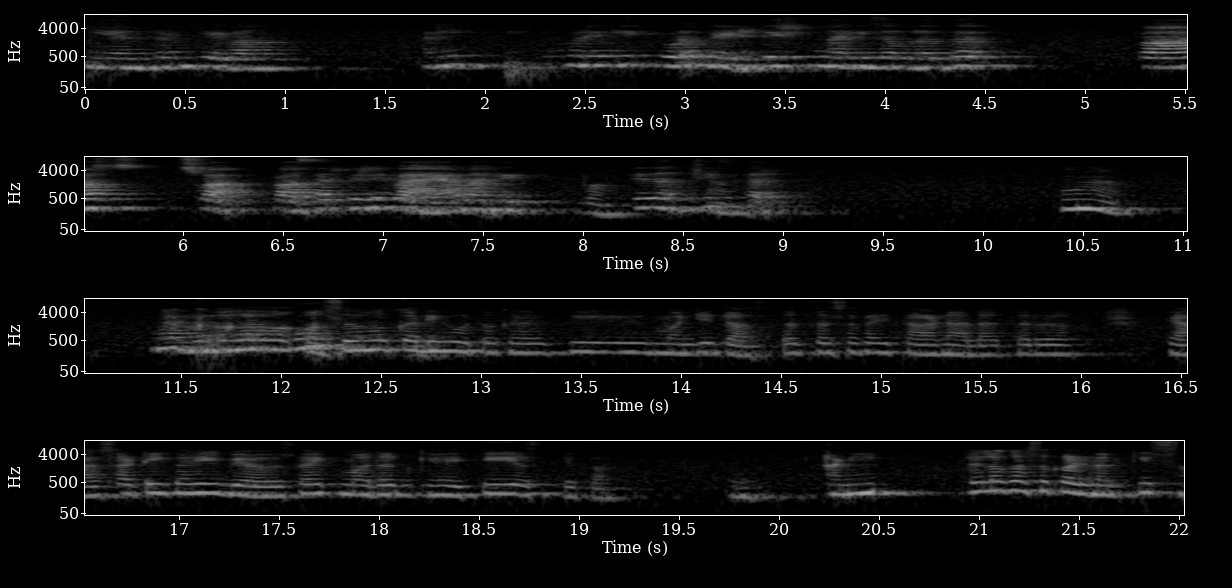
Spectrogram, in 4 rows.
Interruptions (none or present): present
